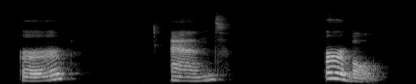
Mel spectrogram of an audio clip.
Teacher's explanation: In American English, the H in the words herb and herbal also aren't pronounced.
